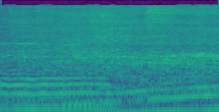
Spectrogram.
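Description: A car engine hums loudly and close by, its tone shifting partway through as the vehicle passes. The steady rumble fills the whole moment with no one talking.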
